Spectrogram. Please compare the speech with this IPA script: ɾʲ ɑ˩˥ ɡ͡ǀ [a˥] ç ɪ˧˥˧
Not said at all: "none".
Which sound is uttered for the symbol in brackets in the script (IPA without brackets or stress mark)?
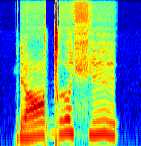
ʌ˥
